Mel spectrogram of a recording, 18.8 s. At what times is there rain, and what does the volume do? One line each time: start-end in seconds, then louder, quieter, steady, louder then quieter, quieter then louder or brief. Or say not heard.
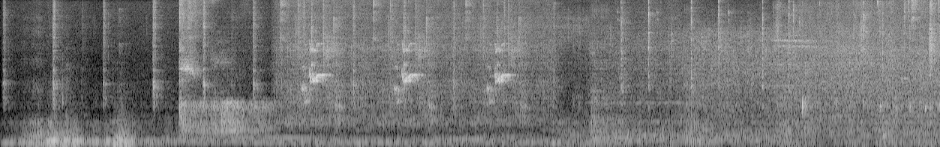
8.6-18.7 louder.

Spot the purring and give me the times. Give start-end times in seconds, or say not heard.
0.1-18.7.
